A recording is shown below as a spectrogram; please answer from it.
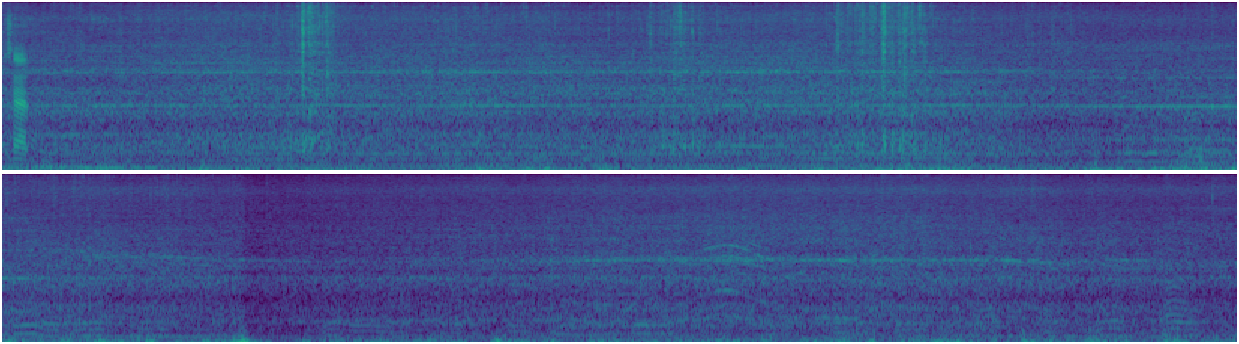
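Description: Honda Vario motor scooter running steadily along the road, its engine hum under road and wind noise, with traffic around. Two brief sharp sounds come about two and six seconds in, and the sound drops briefly about ten seconds in.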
